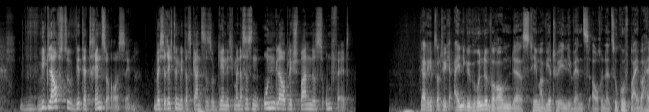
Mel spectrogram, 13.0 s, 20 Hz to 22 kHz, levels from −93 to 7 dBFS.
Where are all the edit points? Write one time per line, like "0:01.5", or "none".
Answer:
none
